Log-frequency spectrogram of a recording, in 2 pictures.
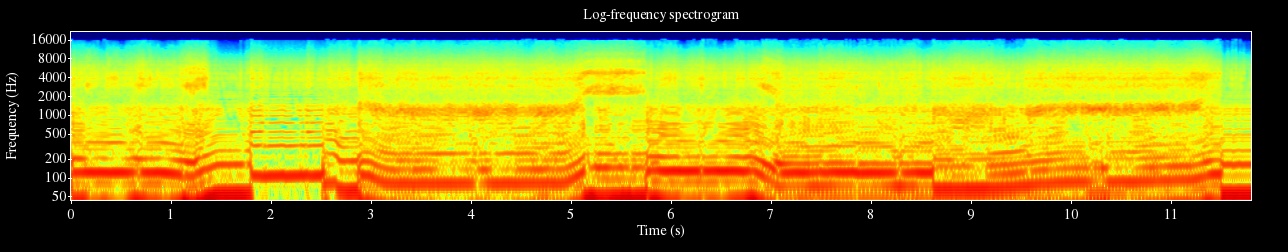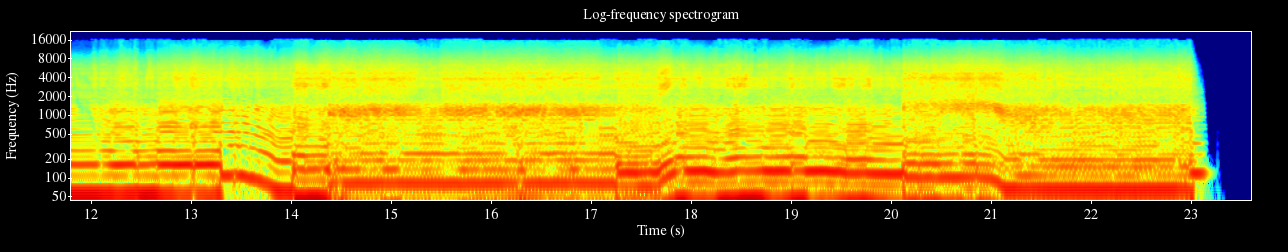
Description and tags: Distorted reese bass
Very much distorted, almost atonal sounding synth bass.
